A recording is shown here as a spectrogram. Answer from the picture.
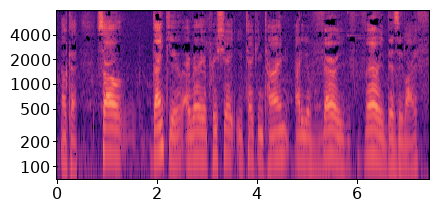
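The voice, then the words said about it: Sarcastic delivery. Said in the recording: “that was sarcasm before, but right now I'm serious”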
